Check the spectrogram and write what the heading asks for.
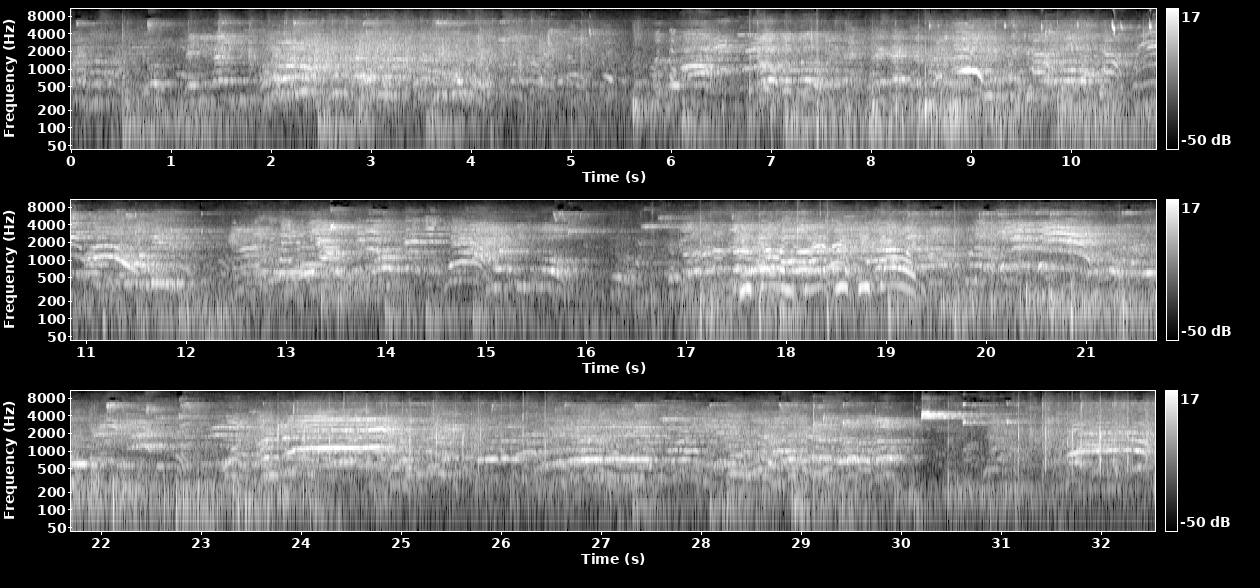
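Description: A basketball bouncing on a hardwood gym court during play, with players' and spectators' voices and calls echoing in a large gym.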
